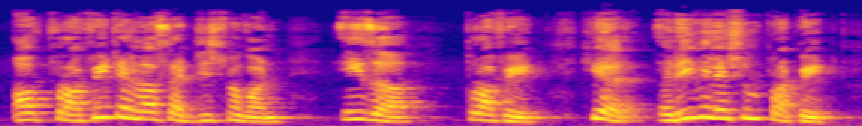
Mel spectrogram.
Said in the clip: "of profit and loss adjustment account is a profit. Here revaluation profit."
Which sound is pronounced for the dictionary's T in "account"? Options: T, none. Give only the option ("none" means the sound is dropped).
none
